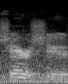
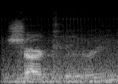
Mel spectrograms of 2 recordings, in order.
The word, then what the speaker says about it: charcuterie: we're gonna have a charcuterie board. Is it charcuterie or charcuterie? Share shoot. I think it's charcuterie. It's not share shoot as originally thought. Charcuterie?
